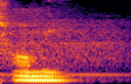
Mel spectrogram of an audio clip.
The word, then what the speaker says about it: Homme: That would be Josh Homme.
